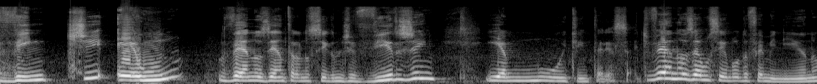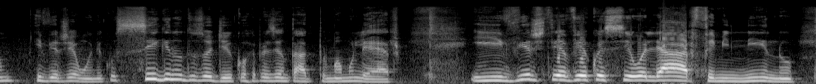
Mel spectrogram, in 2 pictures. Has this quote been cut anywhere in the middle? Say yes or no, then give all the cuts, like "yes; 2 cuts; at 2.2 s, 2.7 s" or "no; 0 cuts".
no; 0 cuts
